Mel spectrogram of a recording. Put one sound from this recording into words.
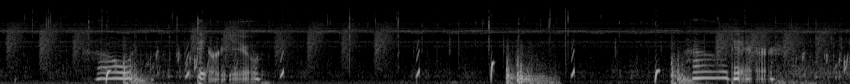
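Short bubbly game pops sound as items are picked up.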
